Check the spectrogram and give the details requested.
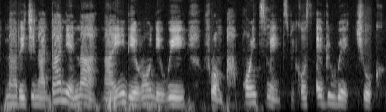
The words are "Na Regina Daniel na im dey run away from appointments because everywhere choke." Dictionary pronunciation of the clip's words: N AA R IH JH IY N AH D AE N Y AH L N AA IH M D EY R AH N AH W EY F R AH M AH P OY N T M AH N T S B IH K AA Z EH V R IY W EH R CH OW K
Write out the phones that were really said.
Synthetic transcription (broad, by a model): N AA R IH JH IY N AH D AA N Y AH N N AA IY D EY R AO N AH W EY F R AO M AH P OY N T M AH N T B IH K AA S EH V R IY W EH CH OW K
